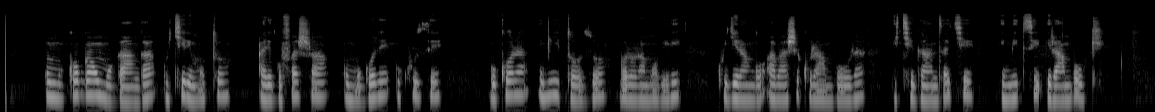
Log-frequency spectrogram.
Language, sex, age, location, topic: Kinyarwanda, female, 25-35, Kigali, health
